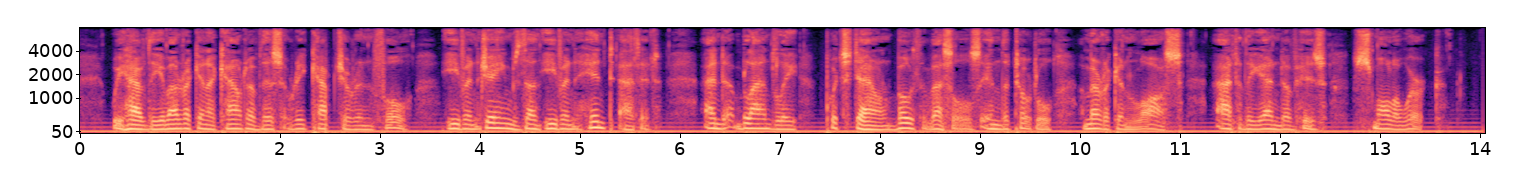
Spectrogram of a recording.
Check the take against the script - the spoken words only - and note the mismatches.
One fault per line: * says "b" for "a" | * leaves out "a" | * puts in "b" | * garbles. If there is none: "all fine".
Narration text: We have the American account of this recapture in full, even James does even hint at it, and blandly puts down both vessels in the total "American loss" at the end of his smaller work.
all fine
